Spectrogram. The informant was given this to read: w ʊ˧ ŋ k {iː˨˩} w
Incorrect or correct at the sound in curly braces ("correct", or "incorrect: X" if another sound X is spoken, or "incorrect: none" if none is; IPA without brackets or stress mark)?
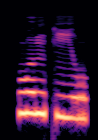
correct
